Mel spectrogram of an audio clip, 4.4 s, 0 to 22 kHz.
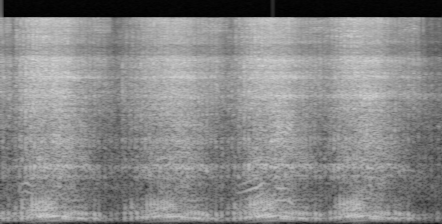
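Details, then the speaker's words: TMX155 single-cylinder motorcycle after replacing timing gear: blipped four times, revving cleanly with the previous tinny, can-like internal rattle gone. "Sige paandarin natin yan po yung andar niya makaka Okay yan nawala na po yung tunog l at saka yung lato sa"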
